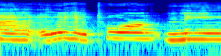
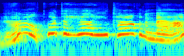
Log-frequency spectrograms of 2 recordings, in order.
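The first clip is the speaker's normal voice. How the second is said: high indignant; 9 semitones higher, 4 dB quieter than usual. Retold or imitated. Retold indignant reaction.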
